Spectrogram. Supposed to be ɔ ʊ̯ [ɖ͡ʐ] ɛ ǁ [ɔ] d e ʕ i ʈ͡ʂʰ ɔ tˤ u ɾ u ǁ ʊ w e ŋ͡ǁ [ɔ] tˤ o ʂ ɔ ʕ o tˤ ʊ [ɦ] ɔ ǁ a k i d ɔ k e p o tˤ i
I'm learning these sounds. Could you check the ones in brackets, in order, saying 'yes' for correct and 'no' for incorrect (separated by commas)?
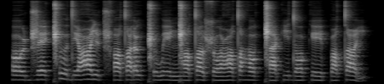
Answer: yes, no, yes, yes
